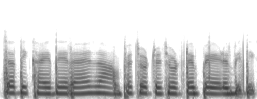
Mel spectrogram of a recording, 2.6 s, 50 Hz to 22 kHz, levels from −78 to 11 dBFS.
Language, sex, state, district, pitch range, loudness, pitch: Hindi, female, Chhattisgarh, Korba, 215-225 Hz, -18 LUFS, 215 Hz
